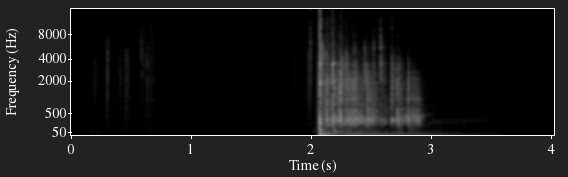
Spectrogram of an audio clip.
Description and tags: Rolling dices.
{"fr":"Dés 4","desc":"Lancer de dés.","tags":"de des lancer jouer jeu"}
dice, dumping, game, roll, rolling, rolls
